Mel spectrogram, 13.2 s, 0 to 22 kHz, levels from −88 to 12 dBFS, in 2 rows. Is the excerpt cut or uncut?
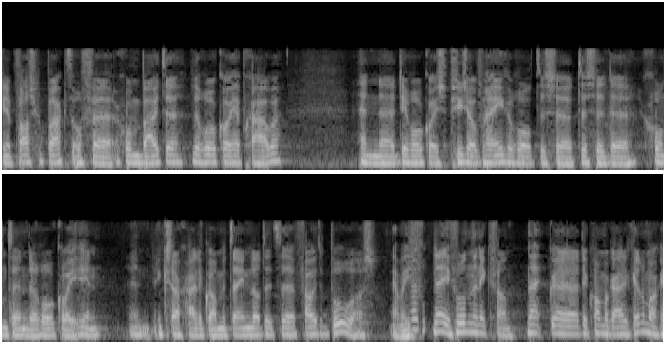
cut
